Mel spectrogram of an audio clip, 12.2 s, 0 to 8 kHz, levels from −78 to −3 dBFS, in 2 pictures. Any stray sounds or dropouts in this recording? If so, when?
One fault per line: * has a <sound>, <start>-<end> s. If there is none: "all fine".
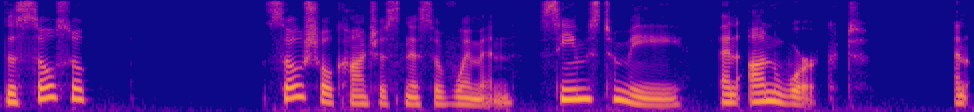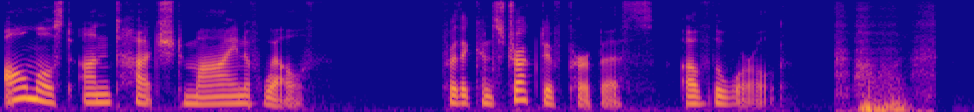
* has a breath, 11.3-11.9 s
